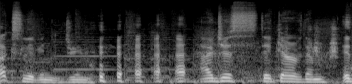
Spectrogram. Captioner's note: laughing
